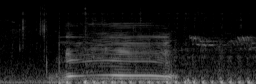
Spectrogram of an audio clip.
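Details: A single steady moo, about one second long, from a tame cow being herded back to the barn in the afternoon, followed by rhythmic low thumping, possibly hoofbeats.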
